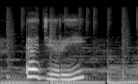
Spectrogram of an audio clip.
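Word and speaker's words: تجري: berada di tengah ayat sehingga ketika kita membaca kalimat tajri pantulannya tidak terlalu kita beratkan karena ia termasuk Qalqalah Sugra dan begitu juga pada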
